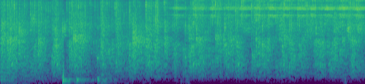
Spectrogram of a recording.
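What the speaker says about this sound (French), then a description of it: "Acclamez pour Jésus." A church congregation clapping and applauding for Jesus, a dense, loud wash of many hands in a large room, sustained for several seconds with no speech.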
